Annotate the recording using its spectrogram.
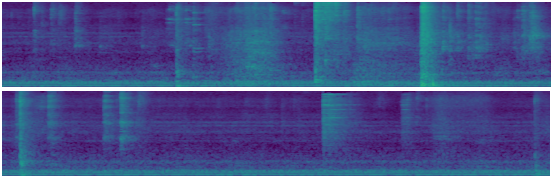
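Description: Commercial kitchen sounds: a steady low electrical hum with a few scattered clinks and knocks of metal kitchenware, the loudest about four seconds in.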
